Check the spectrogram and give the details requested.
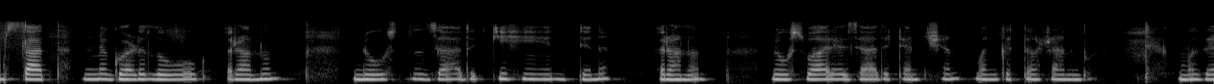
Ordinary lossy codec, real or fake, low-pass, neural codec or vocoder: none; real; none; none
